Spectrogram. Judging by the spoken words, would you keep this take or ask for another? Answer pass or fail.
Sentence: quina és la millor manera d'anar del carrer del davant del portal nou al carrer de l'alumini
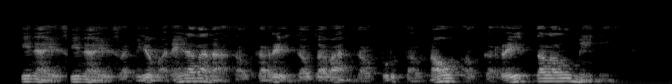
fail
